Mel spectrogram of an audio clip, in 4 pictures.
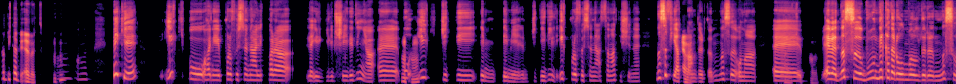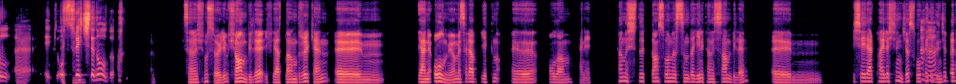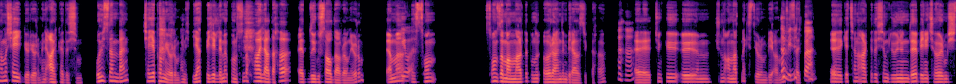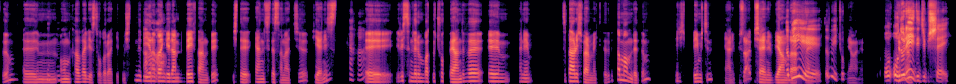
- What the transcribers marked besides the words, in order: chuckle; tapping; chuckle; unintelligible speech
- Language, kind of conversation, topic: Turkish, podcast, Sanat ve para arasında nasıl denge kurarsın?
